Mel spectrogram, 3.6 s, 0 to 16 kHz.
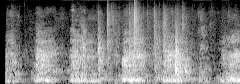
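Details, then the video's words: Barbet puppies at nine weeks old, several together indoors on their last evening before parting, making a noisy festive racket: overlapping short yips and barks in bursts roughly every half second, with soft whines between. "Barbet puppies at 9 weeks old"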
